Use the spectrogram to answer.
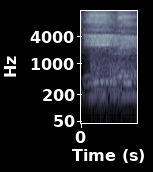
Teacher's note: ये दो वर्ण है हमारे ए और ऐ, इनके उच्चारण स्थान भी दो है, कंठ और तालु। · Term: कंठ तालु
